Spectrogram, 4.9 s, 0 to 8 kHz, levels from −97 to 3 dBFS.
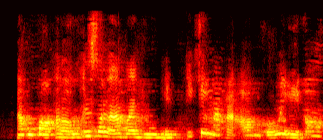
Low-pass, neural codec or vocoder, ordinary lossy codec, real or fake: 7.2 kHz; codec, 44.1 kHz, 1.7 kbps, Pupu-Codec; AAC, 32 kbps; fake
